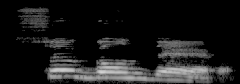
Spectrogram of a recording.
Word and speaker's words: secondaire: Secondaire, ça s'écrit S e C. O mais on prononce secondaires.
